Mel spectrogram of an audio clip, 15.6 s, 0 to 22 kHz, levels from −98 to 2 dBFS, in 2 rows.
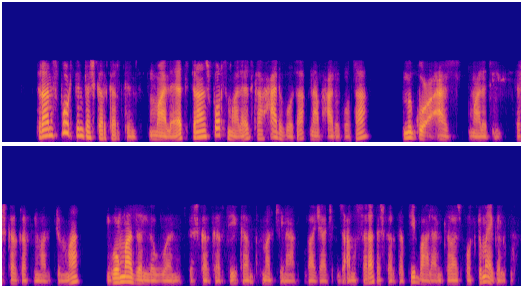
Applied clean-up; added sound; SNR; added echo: neural mask model Resemble Enhance denoiser.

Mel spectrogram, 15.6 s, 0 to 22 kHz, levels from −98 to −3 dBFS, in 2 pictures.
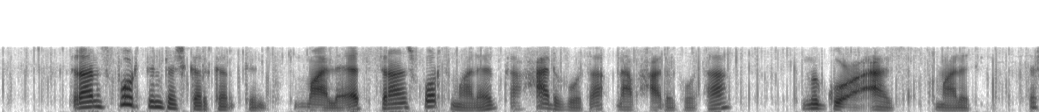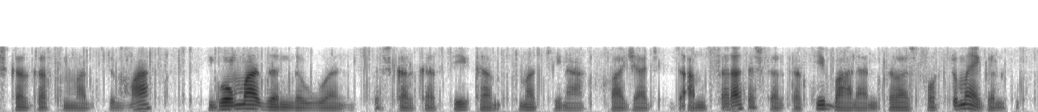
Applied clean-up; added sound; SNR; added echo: neural separator model SepFormer WHAM!.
